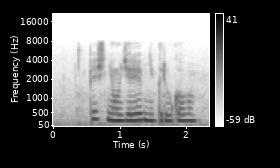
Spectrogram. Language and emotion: Russian, neutral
